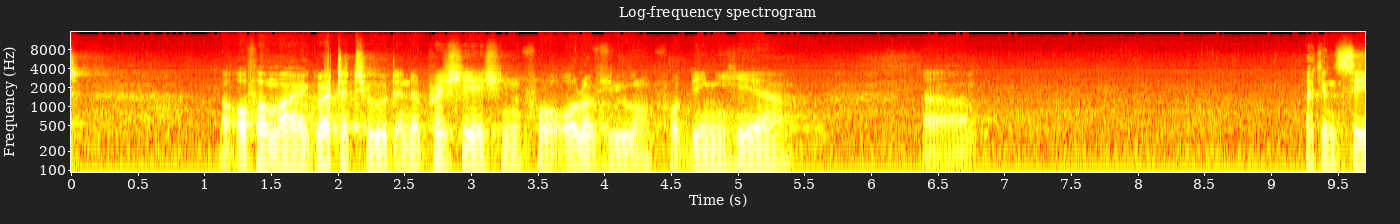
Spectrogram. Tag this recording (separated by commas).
Narration, Male speech, Speech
